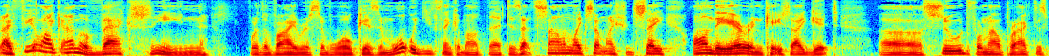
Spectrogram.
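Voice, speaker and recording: A middle-aged man hosting a comedy podcast, joking with sarcasm and a theatrical manner. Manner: wisecracking, theatrical and sarcastic, with big swings in pitch and loudness.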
